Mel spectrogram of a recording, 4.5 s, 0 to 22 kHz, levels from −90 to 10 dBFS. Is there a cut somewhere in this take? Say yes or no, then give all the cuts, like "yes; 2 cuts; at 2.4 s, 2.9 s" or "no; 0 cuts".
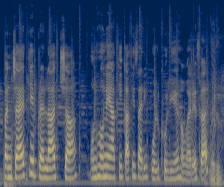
no; 0 cuts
